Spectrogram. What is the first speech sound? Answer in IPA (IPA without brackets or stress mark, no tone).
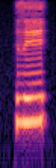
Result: ð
